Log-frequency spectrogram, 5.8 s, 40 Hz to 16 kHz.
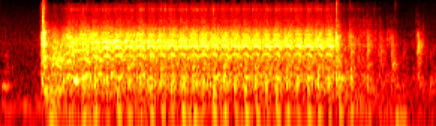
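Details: Zetor 4911 tractor diesel, stored in a dry shed since last run 3 Oct 2012 (engine renovated just before storage), with a loose core plug at the back of the head: fires at once into harsh fast clatter, holds about four seconds, fades; first start after storage.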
